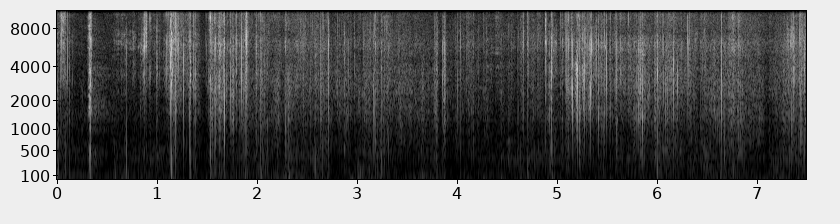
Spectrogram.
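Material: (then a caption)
Magnesium carbonate. A soft, solid white magnesium carbonate gym chalk block is held in chalky hands and crushed with the thumbs into crumbly chunks and powder. Dense, bright, dry crunching and crackling is heard, with sharp little snaps over a steady gritty crumble and almost no low end. The pieces break apart with no ring.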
